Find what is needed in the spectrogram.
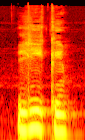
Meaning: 1. nominative/accusative/vocative plural of лік (lik) 2. medicine, cure
- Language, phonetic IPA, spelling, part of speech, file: Ukrainian, [ˈlʲike], ліки, noun, Uk-ліки.ogg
